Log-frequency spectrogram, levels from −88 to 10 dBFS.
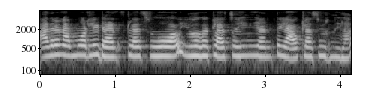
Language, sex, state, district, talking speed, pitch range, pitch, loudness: Kannada, female, Karnataka, Chamarajanagar, 160 wpm, 280-300 Hz, 290 Hz, -15 LUFS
